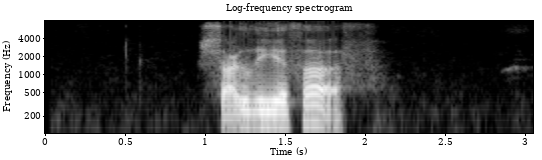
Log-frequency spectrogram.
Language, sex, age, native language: Icelandic, male, 30-39, Icelandic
